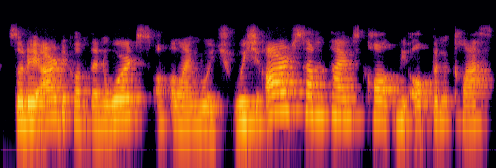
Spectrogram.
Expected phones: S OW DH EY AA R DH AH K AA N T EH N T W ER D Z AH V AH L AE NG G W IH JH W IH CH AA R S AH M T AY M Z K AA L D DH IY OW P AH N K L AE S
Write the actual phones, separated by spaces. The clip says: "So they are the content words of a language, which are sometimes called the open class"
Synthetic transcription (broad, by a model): S OW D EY AA R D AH K AA N T EH N T W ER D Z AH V AH L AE NG G W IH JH W IH CH AA R S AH M T AY M S K AA L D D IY OW P AH N K L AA S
